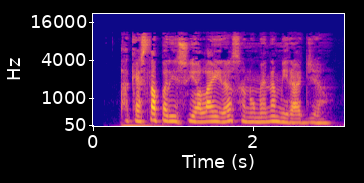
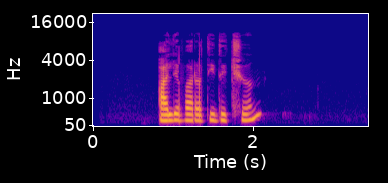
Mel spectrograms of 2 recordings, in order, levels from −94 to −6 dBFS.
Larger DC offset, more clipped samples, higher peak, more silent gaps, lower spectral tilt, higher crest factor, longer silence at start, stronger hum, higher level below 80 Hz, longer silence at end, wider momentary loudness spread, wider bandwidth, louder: neither; neither; about the same, -4 dBFS vs -4 dBFS; neither; second, -3.5 dB/octave vs -5.5 dB/octave; about the same, 20 dB vs 24 dB; second, 0.35 s vs 0.8 s; neither; first, -64 dBFS vs -80 dBFS; second, 0.2 s vs 1.35 s; first, 15 LU vs 7 LU; about the same, 11.5 kHz vs 11 kHz; first, -23 LUFS vs -26 LUFS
